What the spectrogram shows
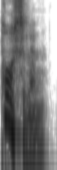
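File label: "porcelain", British English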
